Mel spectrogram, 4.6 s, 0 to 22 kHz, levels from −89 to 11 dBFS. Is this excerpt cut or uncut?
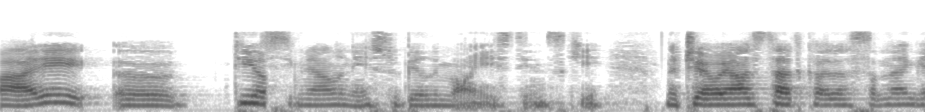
cut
